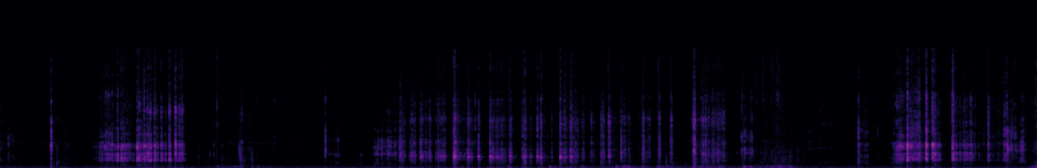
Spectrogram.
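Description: A utility knife blade scrapes crumbly shavings off a solid, dry orange bar of soap held in the hand. Dry, crunchy scraping comes in bursts of high, bright crackle, with the loudest strokes early and near the end.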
